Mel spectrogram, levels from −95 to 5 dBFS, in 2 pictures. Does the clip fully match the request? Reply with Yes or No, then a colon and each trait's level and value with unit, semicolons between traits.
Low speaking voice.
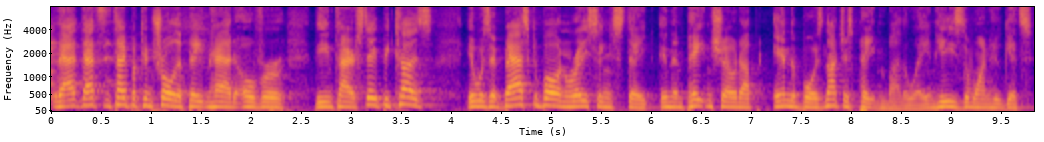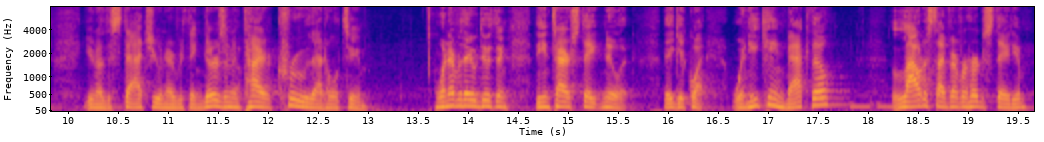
No: medium, 145 Hz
